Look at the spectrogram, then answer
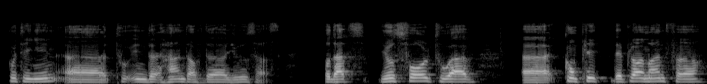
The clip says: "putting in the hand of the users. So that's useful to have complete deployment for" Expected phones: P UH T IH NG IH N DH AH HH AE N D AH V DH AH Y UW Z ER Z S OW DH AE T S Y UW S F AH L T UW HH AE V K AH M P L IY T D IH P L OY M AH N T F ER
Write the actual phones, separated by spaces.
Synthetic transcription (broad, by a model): P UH T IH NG IH N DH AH HH AE N D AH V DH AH Y UW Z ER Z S OW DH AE T S Y UW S F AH L T UW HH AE V K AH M P L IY T D IH P L OY M AH N T F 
